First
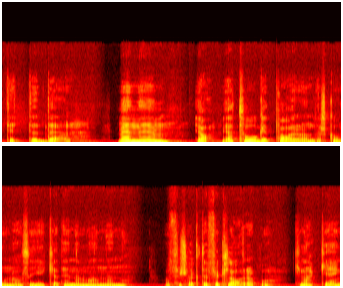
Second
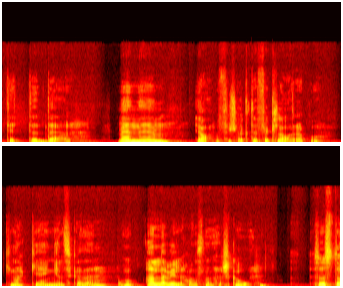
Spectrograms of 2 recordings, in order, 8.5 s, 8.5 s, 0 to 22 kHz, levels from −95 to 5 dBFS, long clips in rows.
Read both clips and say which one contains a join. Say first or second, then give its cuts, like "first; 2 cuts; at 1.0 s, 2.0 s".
second; 2 cuts; at 2.7 s, 5.7 s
